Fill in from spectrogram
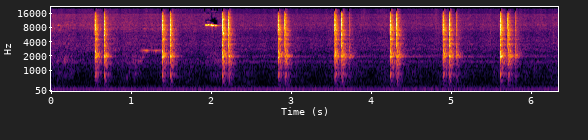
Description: After 1 workout the new BTM spin bike makes clicking noise when pedals turn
